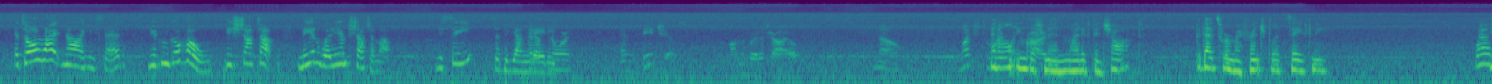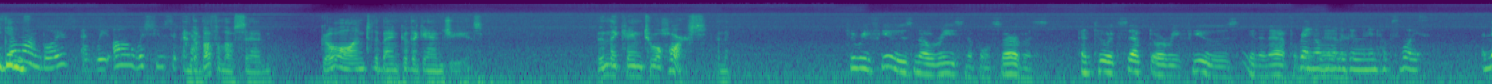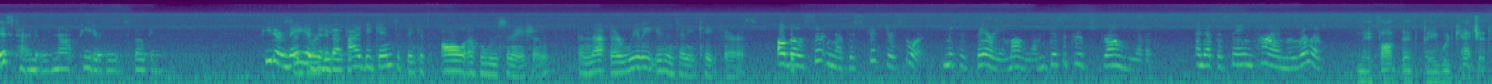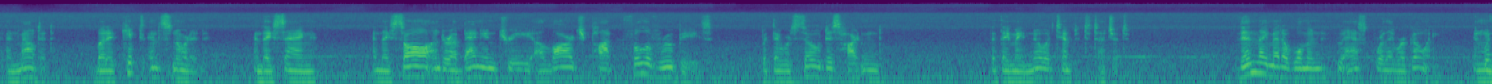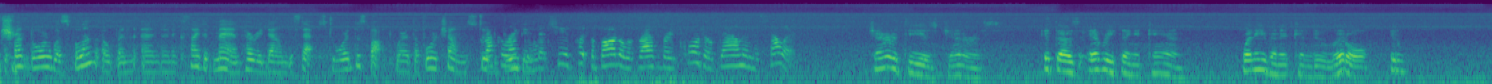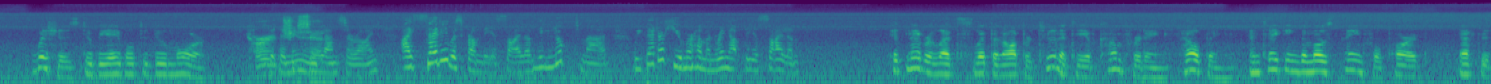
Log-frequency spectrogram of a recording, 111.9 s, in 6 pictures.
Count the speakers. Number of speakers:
nine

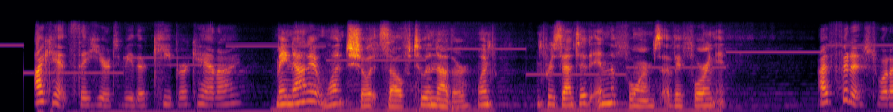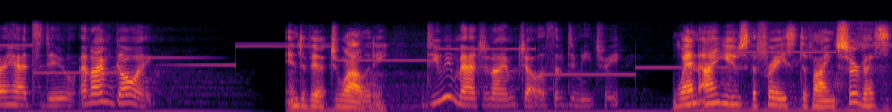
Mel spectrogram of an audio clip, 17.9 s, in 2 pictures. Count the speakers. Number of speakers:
two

